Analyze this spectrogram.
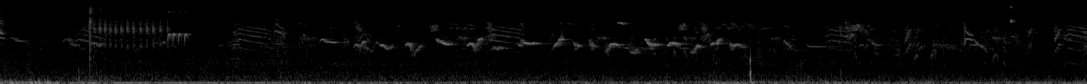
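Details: Mixed birds in a large planted aviary in Denmark, housing finches, softbills, partridges, quails, canaries, goldfinches, Gouldian finches, Java sparrows and turacos, many breeding; dense overlapping high chirps and twittering phrases throughout, with steady low background hum.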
